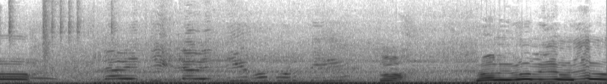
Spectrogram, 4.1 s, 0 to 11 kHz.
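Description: A small 6 hp outboard motor running steadily with the boat under way.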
